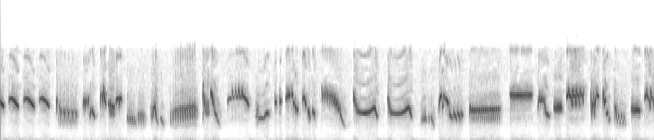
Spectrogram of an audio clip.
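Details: Asian pied starling singing in the morning: an energetic stream of varied notes, with whistled slurs, harsh buzzy bursts and clipped chirps following each other almost without pause.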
